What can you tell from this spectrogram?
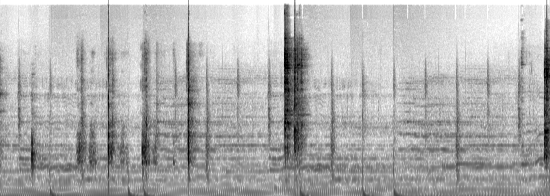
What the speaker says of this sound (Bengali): রেড পেপারটাই দিব এটাকে স্লাইস করে নিব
